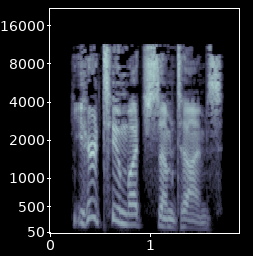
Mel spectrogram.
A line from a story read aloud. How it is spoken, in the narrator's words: laughed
